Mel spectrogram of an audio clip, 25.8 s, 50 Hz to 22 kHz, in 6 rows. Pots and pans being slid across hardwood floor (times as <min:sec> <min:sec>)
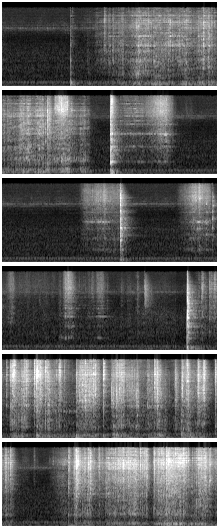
0:01.7 0:07.8, 0:10.2 0:11.1, 0:12.1 0:15.7, 0:17.0 0:21.8, 0:22.5 0:25.8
